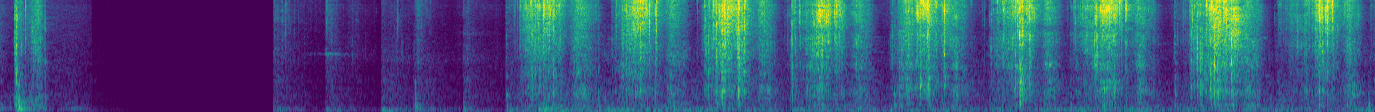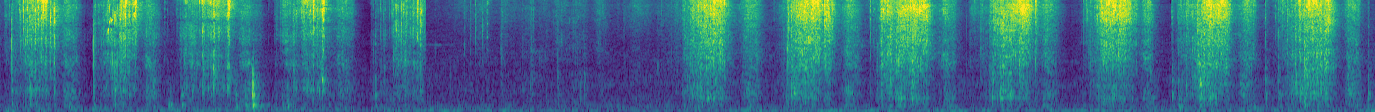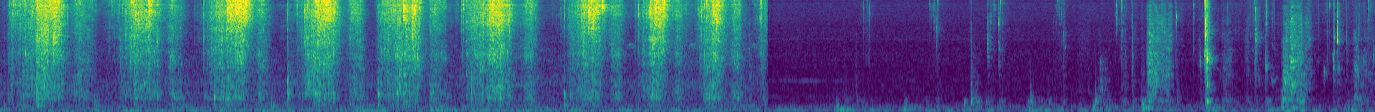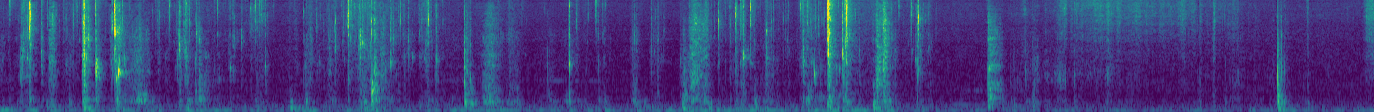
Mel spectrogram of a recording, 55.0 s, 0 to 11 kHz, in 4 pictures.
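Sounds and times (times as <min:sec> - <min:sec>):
slime squishing and crackling: 0:05.1 - 0:18.8.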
